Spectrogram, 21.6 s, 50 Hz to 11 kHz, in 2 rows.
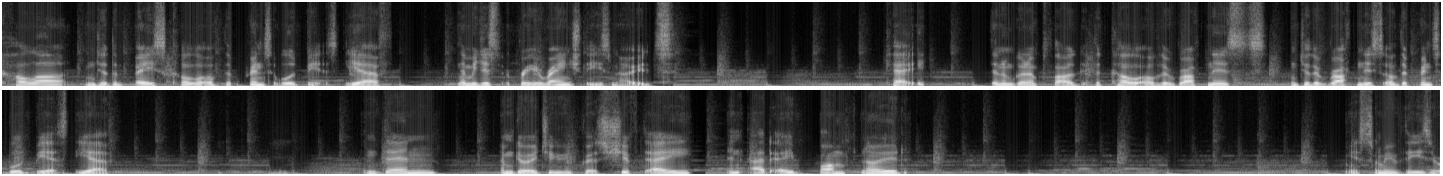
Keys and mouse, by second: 0.0 drag, 3.2 Escape, 3.2 g, 3.2 x, 4.3-6.1 typing, 5.5 click, 5.9 click, 8.9 click, 14.9 shift+a, 20.9 click.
